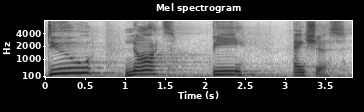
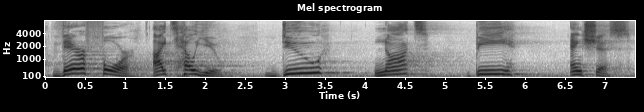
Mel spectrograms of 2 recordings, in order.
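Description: First: Gentle spaced-out repeat; word-by-word stress. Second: Do, not, be, anxious each set apart by pauses; slow emphatic scripture reading; word-by-word stress. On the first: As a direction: separate each word, let "anxious" fall away. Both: Real, not acted. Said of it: "he repeats it again".

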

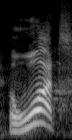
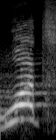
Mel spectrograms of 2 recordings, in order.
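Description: First: Shocked, loud rising what; exclaiming what. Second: Very high, loud shocked cry; outraged what. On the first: Shown as a demonstration. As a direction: blurt it out in disbelief. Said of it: "Exclamation mark". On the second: Retold or imitated. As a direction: shout it in disbelief. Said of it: "exclamation mark".

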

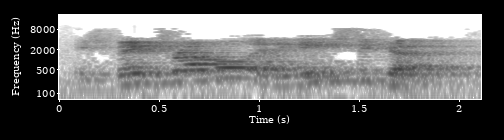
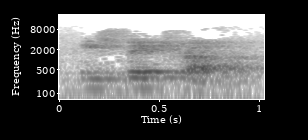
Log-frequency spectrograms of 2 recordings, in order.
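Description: First: Higher, louder accusing cry; mock outraged verdict. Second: Said in the usual way. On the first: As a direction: call him trouble like the accusers. Voicing critics' verdict.

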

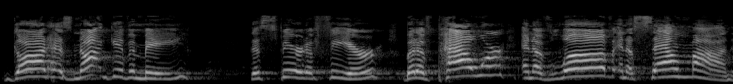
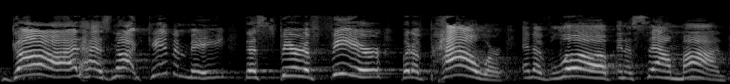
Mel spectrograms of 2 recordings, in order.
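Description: First: Firm, louder declaration against fear; getting mad. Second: Shouted, higher and much louder, slow; real good and mad. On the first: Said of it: "So I got mad". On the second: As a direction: shout it at the fear with full force. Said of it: "Then I got real good and mad then". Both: Retold or imitated.

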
